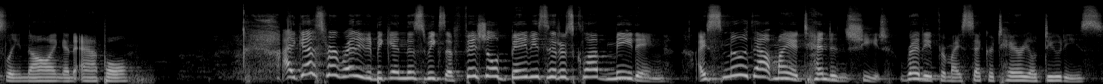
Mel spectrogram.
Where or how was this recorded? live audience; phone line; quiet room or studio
live audience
